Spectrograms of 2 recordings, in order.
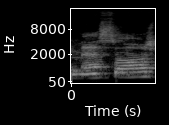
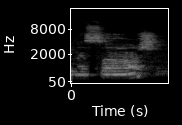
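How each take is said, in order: First: Massage said the speaker's own way; own pronunciation. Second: "massage" said the listeners' way; the other pronunciation. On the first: Teacher contrasting how she says it, own pronunciation. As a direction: say "massage" in your own accent's way. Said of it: "but you say massage". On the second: Teacher quoting the class's version, other pronunciation. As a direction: say "massage" as the other side says it. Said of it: "I would say massage". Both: Shown as a demonstration.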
